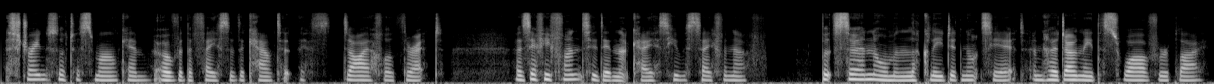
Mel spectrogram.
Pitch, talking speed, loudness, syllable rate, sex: 200 Hz, 205 wpm, -18 LUFS, 5.3 syllables/s, female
